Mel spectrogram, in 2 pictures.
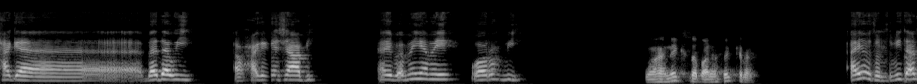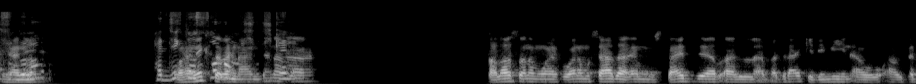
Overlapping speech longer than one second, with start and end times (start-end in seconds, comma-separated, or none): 10.9-12.2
